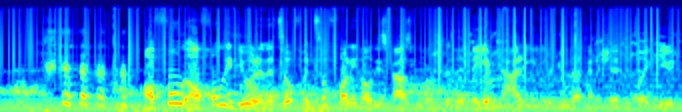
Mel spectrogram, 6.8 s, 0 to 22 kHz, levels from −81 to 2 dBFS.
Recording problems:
echo of what is said; noticeable; from 2 s on; 580 ms later, 15 dB below the speech
distortion; slight; 10 dB below the speech
animal sounds; loud; throughout; 9 dB below the speech
crackle, like an old record; loud; 10 dB below the speech
electrical hum; noticeable; throughout; 60 Hz, 15 dB below the speech

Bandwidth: 16 kHz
